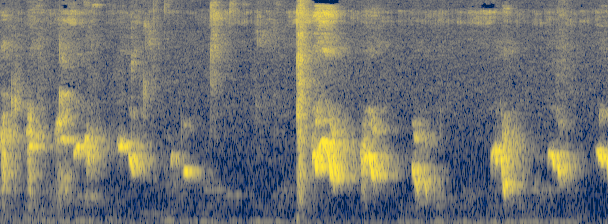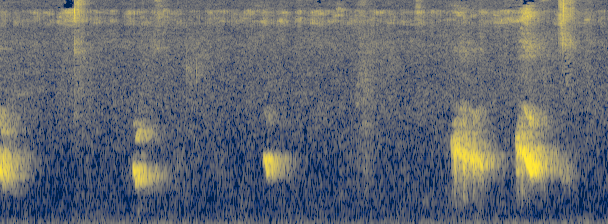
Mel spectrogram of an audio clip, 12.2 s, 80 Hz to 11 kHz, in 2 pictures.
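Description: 17-day-old Labrador retriever puppies whimpering: a string of short, high cries, each falling in pitch, coming in clusters with pauses between them. The two loudest cries come near the end.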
